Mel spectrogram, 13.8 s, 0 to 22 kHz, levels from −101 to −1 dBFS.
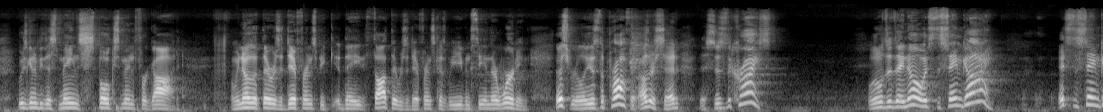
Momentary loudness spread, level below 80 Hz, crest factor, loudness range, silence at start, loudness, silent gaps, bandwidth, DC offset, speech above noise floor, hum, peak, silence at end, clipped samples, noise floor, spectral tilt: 12 LU; -58 dBFS; 20 dB; 3 LU; 0.05 s; -25 LUFS; none; 16.5 kHz; under 0.1%; 38 dB; none; -6 dBFS; 0 s; under 0.1%; -63 dBFS; -4.5 dB/octave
